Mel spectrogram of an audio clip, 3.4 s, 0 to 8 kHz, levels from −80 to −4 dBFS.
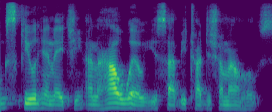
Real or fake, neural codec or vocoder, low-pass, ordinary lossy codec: fake; codec, 24 kHz, 0.9 kbps, WavTokenizer, small release; 7.2 kHz; none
